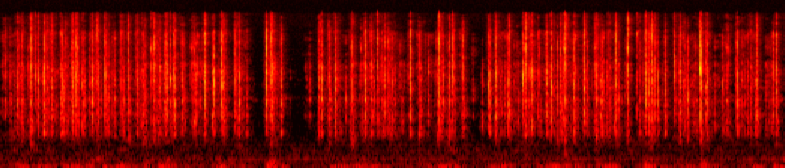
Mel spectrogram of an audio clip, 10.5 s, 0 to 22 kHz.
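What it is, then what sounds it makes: Mechanical keyboard with ABS keycaps in an aluminium case. Fingertips of both hands type continuously on a 60% MOD-L mechanical keyboard with linear switches, ABS keycaps in white and black, and a black aluminum case. It makes a steady stream of short, bright clacks with almost no ring. Brief pauses fall near the four- and six-second marks.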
